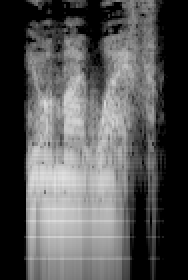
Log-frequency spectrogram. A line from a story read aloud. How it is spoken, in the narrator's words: he snarled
